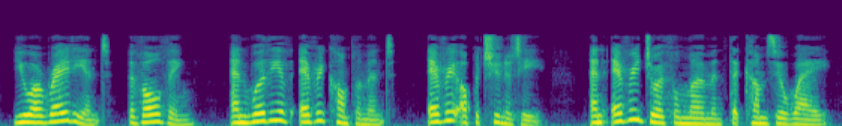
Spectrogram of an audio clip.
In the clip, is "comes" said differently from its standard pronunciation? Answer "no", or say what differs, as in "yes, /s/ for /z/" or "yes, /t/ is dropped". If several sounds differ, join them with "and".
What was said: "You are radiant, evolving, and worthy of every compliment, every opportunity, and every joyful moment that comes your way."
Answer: no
